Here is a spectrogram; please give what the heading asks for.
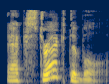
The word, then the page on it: extractible: British English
